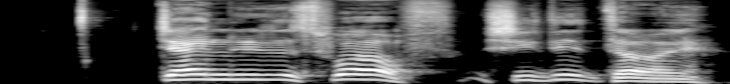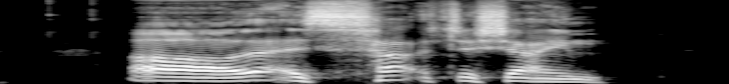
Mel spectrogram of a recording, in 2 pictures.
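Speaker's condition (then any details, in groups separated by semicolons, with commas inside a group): ALS; speech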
